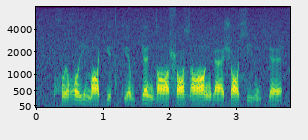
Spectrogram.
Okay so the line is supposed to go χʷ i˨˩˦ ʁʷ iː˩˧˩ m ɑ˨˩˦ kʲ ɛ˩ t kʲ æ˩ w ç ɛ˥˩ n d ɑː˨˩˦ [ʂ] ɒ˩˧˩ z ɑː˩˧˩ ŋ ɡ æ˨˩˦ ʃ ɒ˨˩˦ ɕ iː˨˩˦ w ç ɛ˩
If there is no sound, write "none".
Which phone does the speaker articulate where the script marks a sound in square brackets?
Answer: ʂ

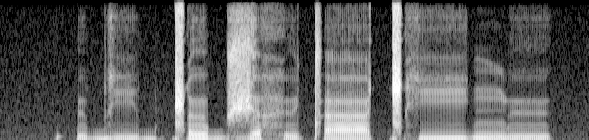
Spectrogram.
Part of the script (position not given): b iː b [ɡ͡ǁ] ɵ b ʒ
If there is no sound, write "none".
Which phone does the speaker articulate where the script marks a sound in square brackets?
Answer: ǁ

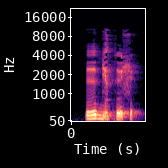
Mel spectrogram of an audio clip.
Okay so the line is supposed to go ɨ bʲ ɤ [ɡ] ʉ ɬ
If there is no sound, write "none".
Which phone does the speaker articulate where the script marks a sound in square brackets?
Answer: k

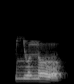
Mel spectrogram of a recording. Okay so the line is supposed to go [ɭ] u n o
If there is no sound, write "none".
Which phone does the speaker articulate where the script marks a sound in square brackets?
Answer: ʎ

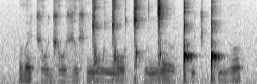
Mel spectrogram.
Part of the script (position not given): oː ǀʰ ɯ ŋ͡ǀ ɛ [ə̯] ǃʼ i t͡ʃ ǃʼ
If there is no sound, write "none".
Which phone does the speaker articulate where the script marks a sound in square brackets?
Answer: ə̯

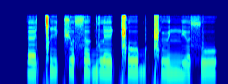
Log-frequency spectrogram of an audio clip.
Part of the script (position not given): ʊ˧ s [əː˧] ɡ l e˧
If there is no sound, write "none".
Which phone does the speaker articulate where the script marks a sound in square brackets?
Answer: əː˧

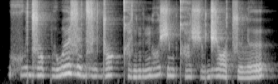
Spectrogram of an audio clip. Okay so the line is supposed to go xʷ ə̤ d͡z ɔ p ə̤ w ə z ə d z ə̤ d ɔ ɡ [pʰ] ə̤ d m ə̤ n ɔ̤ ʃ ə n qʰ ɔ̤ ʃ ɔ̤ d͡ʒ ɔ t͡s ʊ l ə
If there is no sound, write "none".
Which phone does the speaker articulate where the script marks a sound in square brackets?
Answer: qʰ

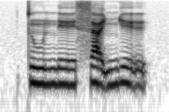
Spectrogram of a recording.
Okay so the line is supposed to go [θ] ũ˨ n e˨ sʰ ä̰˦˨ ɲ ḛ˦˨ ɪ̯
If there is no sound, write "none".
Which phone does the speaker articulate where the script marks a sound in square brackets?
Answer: t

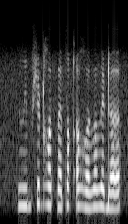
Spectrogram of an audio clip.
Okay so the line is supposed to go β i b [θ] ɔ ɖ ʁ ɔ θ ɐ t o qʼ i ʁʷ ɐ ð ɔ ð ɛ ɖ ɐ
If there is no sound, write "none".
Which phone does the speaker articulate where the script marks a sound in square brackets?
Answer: ʃ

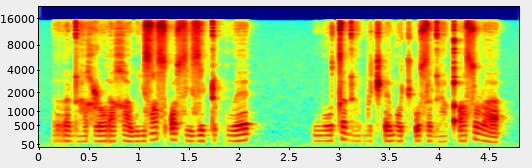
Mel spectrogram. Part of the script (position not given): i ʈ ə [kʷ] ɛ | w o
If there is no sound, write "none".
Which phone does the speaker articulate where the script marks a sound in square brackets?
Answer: kʷ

